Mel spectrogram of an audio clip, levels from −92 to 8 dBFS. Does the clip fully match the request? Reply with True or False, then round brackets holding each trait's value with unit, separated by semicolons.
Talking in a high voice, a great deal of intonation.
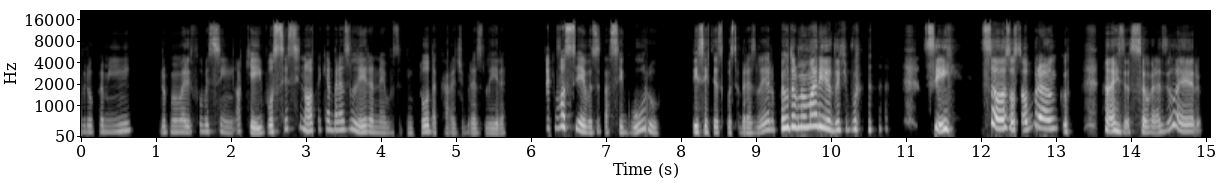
True (200 Hz; 7.3 semitones)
